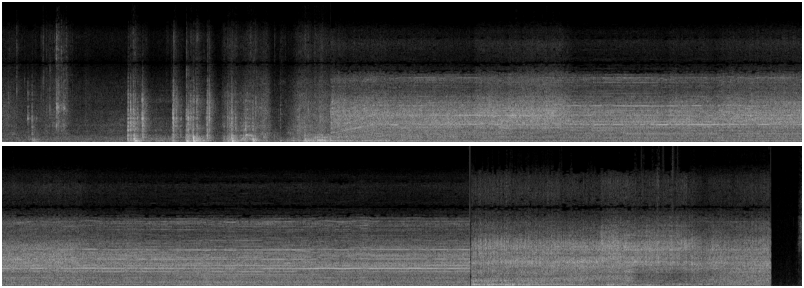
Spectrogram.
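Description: A drain cleaning machine runs its spinning cable along a drain line from a ladies' restroom sink, a loud steady whirring roar after a few clattering knocks, continuing unbroken until it stops abruptly.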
